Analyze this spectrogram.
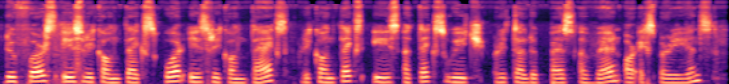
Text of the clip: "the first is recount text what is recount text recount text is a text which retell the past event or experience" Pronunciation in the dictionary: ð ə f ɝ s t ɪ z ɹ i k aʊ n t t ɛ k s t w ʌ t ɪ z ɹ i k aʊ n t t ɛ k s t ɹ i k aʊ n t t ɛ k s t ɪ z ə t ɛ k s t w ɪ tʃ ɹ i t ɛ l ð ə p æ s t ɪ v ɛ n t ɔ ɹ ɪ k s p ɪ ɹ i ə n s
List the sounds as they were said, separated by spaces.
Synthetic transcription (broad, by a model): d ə f ɝ s t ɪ s ɹ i k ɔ n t t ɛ k s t w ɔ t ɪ s ɹ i k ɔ n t t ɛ k s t ɹ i k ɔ n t t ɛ k s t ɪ s ə t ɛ k s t w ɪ tʃ ɹ i t ɛ l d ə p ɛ s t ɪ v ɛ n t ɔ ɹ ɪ k s p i ɹ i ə n s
